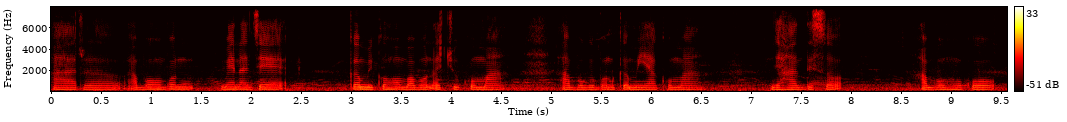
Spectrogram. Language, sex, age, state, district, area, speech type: Santali, female, 18-30, Jharkhand, Bokaro, rural, spontaneous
